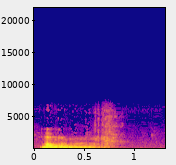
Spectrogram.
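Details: Female pet dog Precious, talkative at home, gives one short harmonic moaning vocalization lasting under a second, then quiet room tone.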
